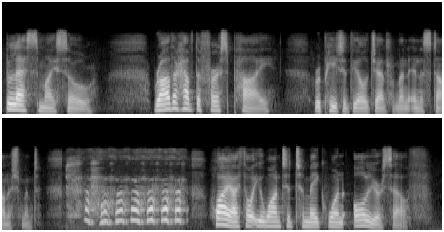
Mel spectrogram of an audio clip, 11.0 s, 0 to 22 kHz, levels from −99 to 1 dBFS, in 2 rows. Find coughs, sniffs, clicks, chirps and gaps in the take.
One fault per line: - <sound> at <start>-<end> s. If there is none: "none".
- laugh at 6.3-7.8 s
